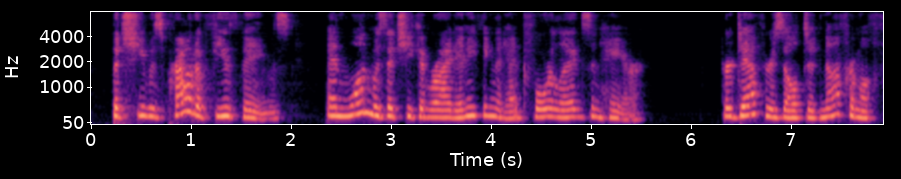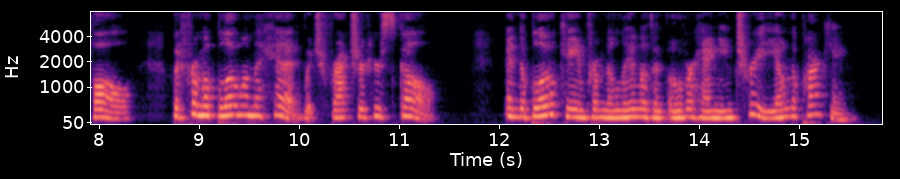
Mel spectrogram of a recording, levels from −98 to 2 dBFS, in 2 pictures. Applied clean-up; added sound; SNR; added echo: neural mask model DeepFilterNet 3.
